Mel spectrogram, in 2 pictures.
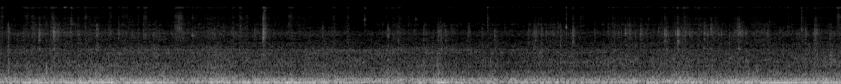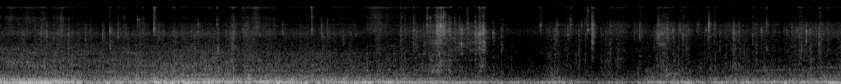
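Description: A car driving along a road, heard from inside: a steady low rumble of engine and tyres with wind noise over it. It quietens a couple of seconds before the end.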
